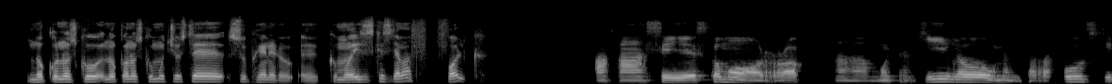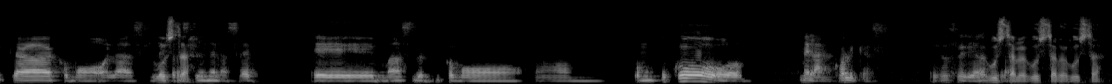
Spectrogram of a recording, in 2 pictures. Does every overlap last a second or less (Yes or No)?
Yes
